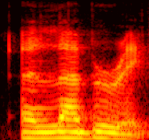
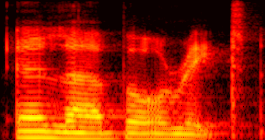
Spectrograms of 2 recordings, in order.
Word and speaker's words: elaborate: we have is elaborate elaborate so there are four syllables in there there elaborate okay there is an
